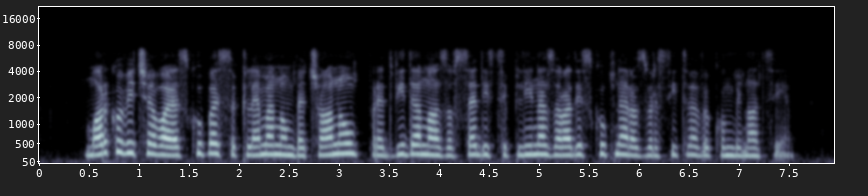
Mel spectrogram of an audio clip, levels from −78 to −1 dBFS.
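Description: Nothing goes wrong anywhere here; the speech comes through AMR wideband (HD Voice) at 23.85 kbit/s, so it has that codec's familiar band-limited character, with nothing above 7.1 kHz.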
